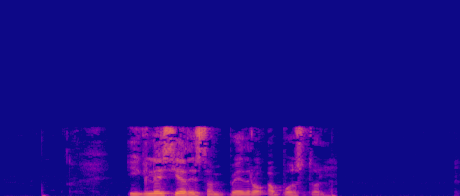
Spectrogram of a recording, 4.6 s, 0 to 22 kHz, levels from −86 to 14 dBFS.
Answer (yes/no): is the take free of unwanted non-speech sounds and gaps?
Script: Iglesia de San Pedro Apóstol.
yes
